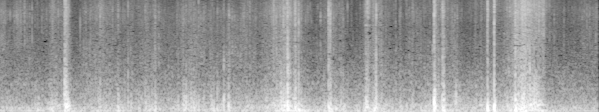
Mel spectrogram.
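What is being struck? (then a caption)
Woven raffia straw bag tassel. The dangling straw tassel of a woven natural raffia crochet bag is handled, rubbed and scratched with long acrylic nails and fingertips close to the microphone. A steady dry rustle of fibrous strands runs throughout, broken by short crisp scratches and clicks. The sound is close and low-heavy.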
